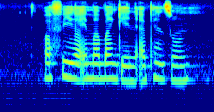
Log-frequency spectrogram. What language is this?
Zulu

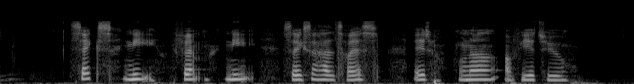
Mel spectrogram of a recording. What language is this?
Danish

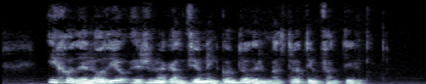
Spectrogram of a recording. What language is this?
Spanish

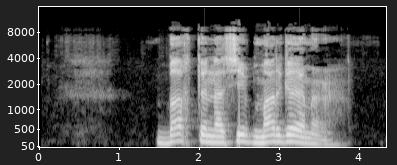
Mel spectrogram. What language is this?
Kati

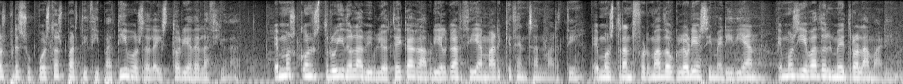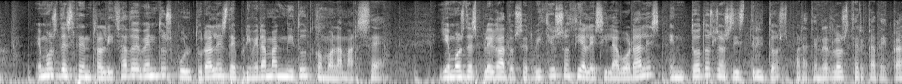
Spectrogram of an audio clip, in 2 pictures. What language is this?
Spanish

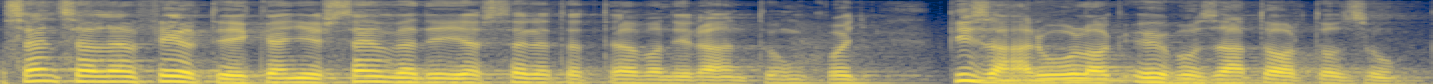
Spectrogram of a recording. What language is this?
Hungarian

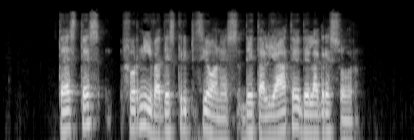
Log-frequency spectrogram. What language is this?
Interlingua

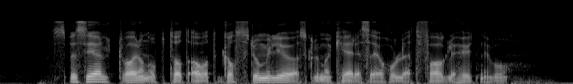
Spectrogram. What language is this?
Norwegian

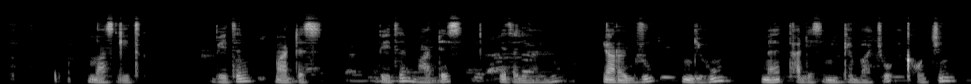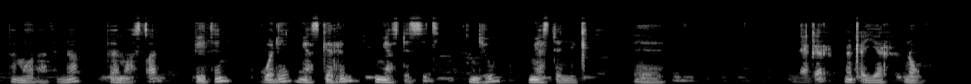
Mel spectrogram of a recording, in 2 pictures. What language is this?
Amharic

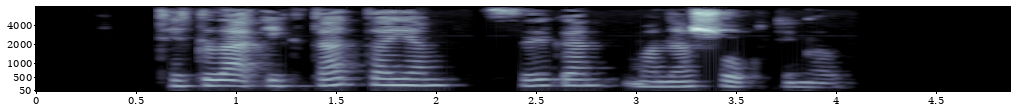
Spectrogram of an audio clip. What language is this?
Mari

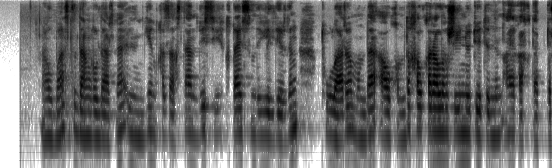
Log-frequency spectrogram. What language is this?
Kazakh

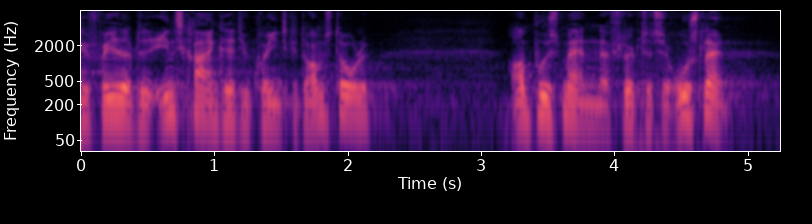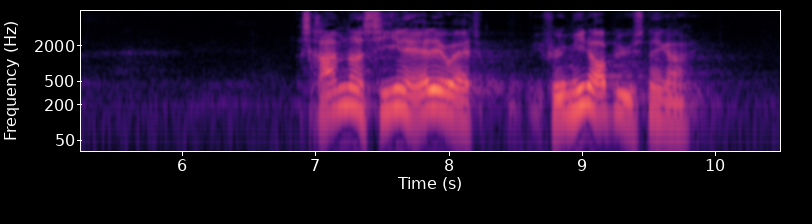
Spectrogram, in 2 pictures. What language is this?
Danish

